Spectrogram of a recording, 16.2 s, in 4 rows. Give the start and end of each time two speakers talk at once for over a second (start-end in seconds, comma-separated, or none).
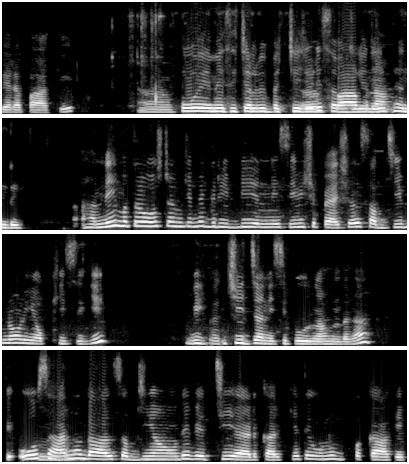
none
